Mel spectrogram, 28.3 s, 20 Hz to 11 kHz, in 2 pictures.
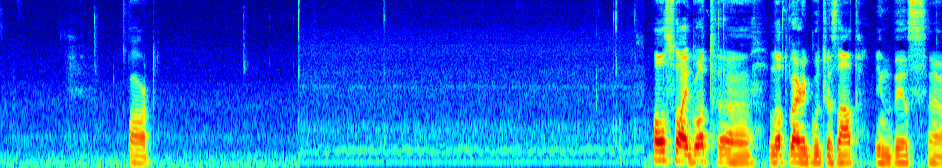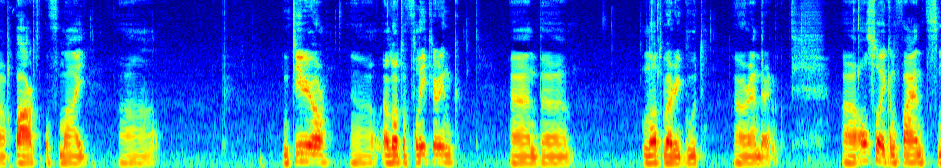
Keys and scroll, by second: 5.7 space, 5.7 1.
